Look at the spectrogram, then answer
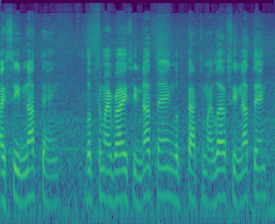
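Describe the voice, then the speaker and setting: Flat, monotone speech at a fairly quick pace with noticeable background noise. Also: man. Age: 60s. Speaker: motorcycle vlogger. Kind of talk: casual ride-along review. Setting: riding a motorcycle outdoors. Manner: halting, many fillers and restarts.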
